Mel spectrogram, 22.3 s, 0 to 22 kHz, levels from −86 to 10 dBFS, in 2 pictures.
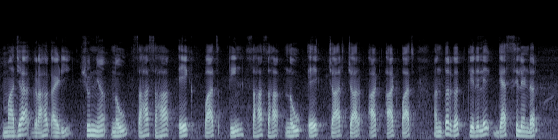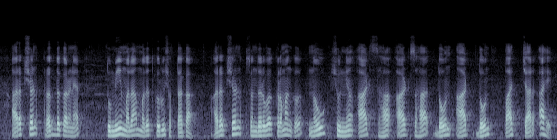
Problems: constant background noise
